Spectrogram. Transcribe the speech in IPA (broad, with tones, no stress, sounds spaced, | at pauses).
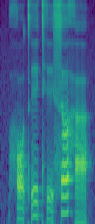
h ɔ̰˧ tʼ e˨ tʰ ḛ˨ s ɐ˦ h a̰˨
